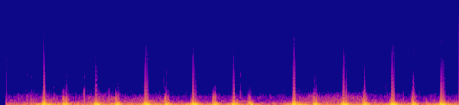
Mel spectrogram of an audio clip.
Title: 不整脈心音 irregular heartbeat sound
